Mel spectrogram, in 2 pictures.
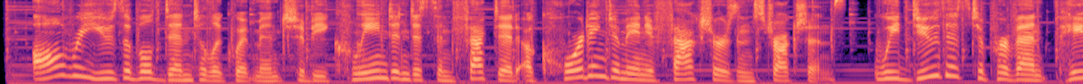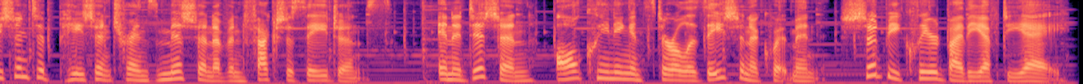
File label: Dental Narration Instrument Reprocessing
